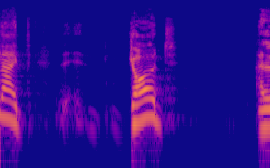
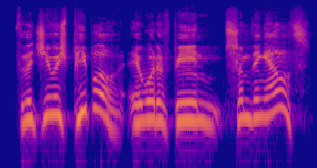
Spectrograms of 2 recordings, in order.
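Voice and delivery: normal talking voice

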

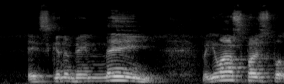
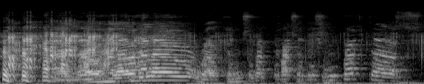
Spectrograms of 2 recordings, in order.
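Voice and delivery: mock podcast intro through effect; 5 semitones higher than usual. Shown as a demonstration. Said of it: "I sound like I'm from space".

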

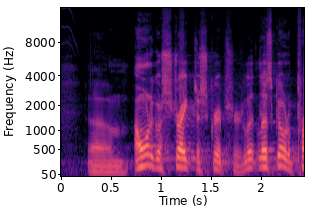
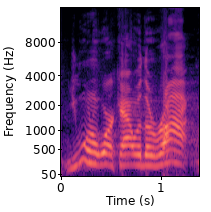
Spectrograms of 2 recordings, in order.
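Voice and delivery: excited point; 8 semitones higher, 5 dB louder than usual. Real, not acted. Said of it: "preacher repeating his point".

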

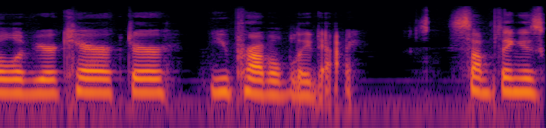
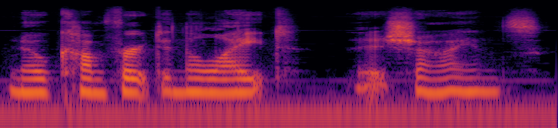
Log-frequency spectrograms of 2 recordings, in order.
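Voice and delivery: game master scene setting; 4 dB quieter than usual. Acted. GM sets the opening scene.

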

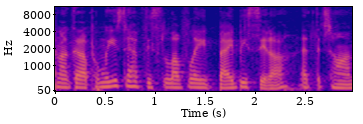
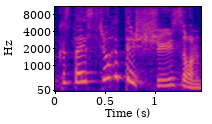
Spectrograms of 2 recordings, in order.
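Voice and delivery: ordinary talk, nothing marked

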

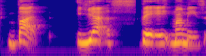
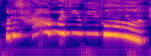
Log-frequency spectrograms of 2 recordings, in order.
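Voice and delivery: exasperated; 12 semitones higher, 3 dB quieter, faster than usual. Real, not acted. Exasperated at mummy unwrappers.

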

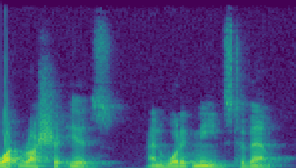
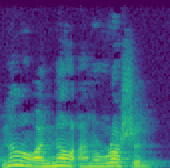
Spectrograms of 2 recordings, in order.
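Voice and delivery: put-on very high, insistent child retort; angry little girl; 12 semitones higher, 4 dB louder than usual. Girl angry at mother saying she's Buryat, high insistent. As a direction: snap back like an upset small girl. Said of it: "She gets very angry with her mother".

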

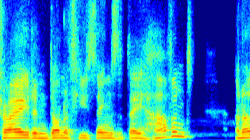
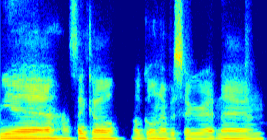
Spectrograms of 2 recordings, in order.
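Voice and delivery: low, soft, trailing-off mumble; listless; 4 semitones lower, 7 dB quieter than usual. Acted. Kitchen fitter brushing off big ideas, listless. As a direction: let the enthusiasm drain away as it fades.

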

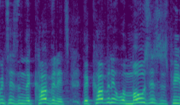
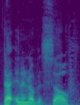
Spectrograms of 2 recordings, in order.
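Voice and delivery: much lower and softer; soft closing appeal; 9 semitones lower, 6 dB quieter than usual. Real, not acted. Preacher urging the congregation back to faith, hushed. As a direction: bring it down to a hush.

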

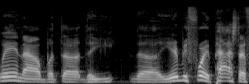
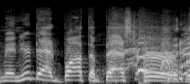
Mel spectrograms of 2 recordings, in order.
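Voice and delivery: mock hippie dad; 2 semitones higher, 4 dB louder than usual. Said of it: "my father would talk about your dad".

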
